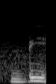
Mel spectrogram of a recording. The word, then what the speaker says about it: the: Vowel हो चाहे sound, अब दोस्तों वॉवेल साउंड है तो दी आप प्रोनाउंस करोगे ही ना, लेकिन अगर साउंड कॉन्सोनेंट है तब आप द प्रोनाउंस करते हो। लेकिन अगर आपको नाउन को एम्फेसाइज करना है, इस केस में आप चाहे कॉन्सोनेंट साउंड हो आप डी ही प्रोनाउंस करेंगे।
